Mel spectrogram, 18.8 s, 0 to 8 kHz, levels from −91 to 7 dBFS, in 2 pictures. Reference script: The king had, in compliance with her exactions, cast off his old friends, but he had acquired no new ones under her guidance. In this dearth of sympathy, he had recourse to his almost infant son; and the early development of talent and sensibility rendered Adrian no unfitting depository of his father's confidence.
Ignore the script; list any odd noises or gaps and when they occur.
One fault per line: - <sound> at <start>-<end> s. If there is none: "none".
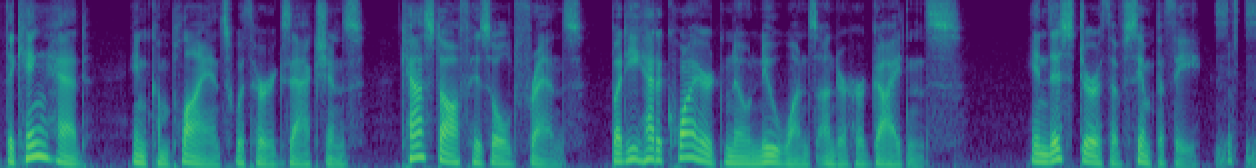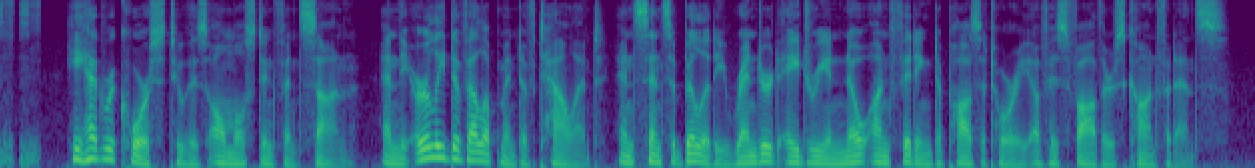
- laugh at 9.1-9.7 s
